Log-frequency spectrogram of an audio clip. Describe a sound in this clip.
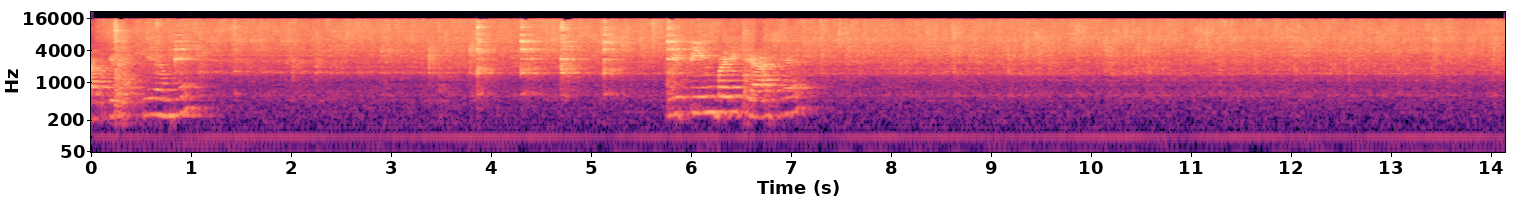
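A metal spoon clinks and scrapes against a glass bowl.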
